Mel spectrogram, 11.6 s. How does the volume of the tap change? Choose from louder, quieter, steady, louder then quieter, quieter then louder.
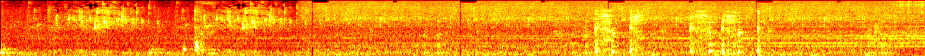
steady.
